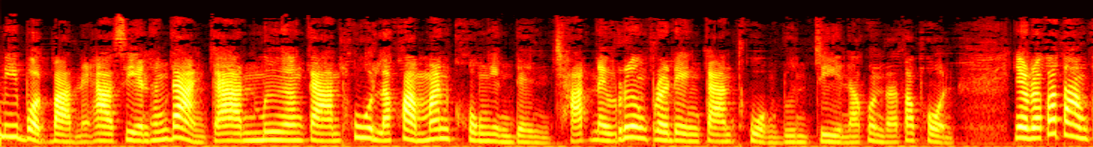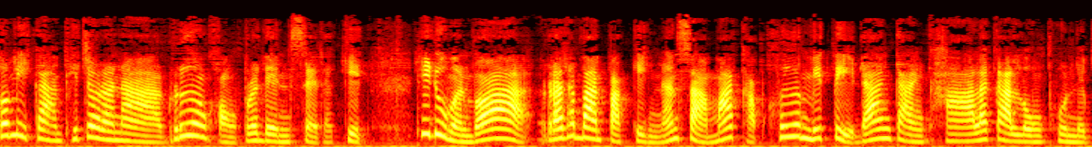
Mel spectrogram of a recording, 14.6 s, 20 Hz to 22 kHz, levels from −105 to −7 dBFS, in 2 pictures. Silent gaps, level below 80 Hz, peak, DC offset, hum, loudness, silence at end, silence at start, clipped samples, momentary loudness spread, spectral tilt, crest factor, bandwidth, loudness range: none; -56 dBFS; 0 dBFS; under 0.1%; none; -22 LUFS; 0 s; 0 s; under 0.1%; 11 LU; -4.5 dB/octave; 22 dB; 14 kHz; 4 LU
